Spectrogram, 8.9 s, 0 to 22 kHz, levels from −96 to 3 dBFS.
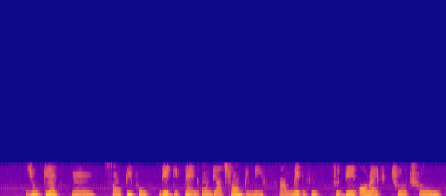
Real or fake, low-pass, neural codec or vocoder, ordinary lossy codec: real; 3.6 kHz; none; none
